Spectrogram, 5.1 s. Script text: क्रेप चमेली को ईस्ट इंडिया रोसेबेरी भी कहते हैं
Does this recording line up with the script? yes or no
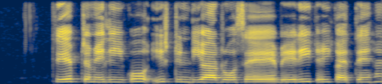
yes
